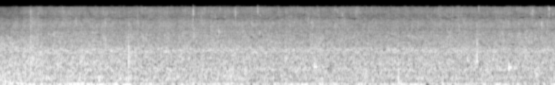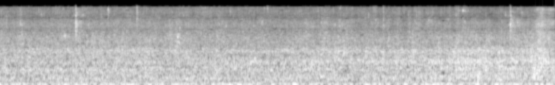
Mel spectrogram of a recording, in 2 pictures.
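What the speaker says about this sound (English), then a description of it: "I don't know if you can hear the rain." Heavy rain comes down outside, a dense, steady hiss of drops on surfaces that continues without a break.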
